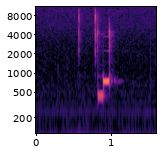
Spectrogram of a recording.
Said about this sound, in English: When enabled, your radio will talk back to you. meaning audible confirmation when pressing keys and working the menu system.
